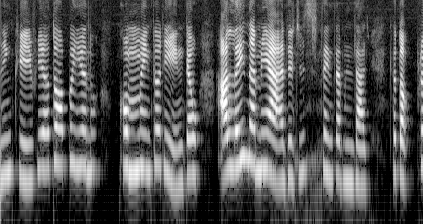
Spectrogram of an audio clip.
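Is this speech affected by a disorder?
Yes: cerebral palsy.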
